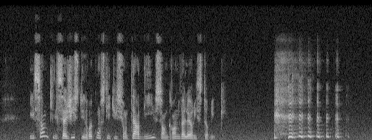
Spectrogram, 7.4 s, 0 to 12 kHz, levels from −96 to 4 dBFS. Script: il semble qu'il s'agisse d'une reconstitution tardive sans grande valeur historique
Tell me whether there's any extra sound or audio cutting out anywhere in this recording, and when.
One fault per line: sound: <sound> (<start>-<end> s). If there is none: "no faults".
sound: laugh (5.5-7.0 s)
